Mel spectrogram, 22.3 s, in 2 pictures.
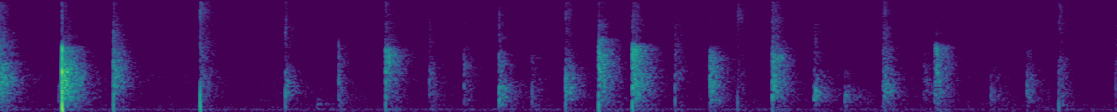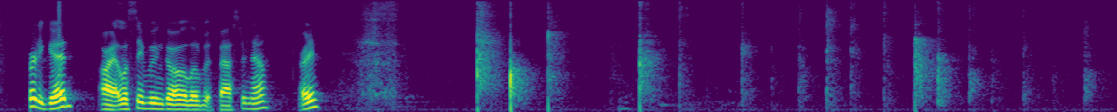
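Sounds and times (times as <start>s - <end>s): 
single hand claps passed around a group: 0.0s - 1.4s, 2.0s - 11.4s, 16.0s - 22.3s
speech: 11.5s - 14.5s.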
